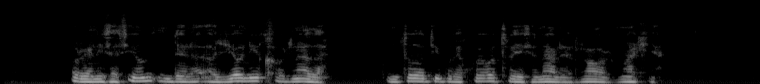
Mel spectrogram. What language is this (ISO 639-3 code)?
spa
